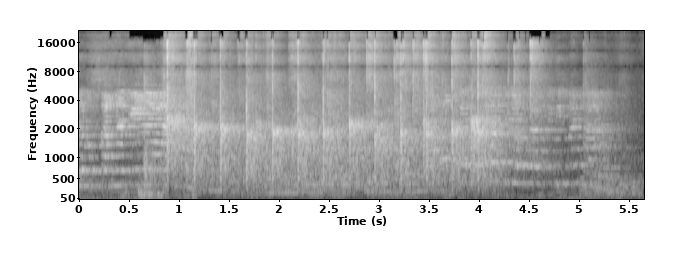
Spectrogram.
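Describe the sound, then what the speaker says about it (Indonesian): Students in a classroom clap together in a burst of rapid, fairly close applause that holds for several seconds before thinning out, with a teacher's voice and children talking around it. "Berikan tepuk tangannya."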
